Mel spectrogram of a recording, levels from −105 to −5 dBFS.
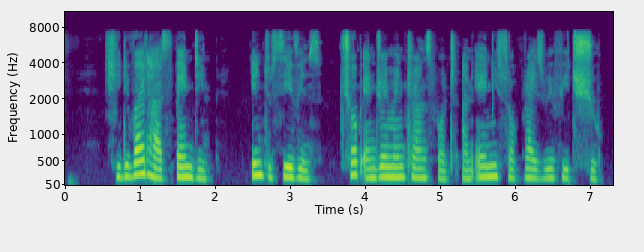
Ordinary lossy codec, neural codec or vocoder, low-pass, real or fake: none; none; 7.2 kHz; real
